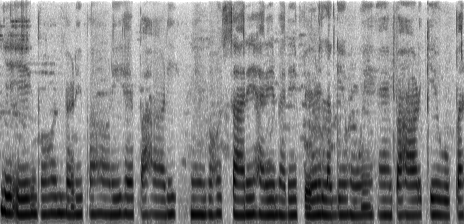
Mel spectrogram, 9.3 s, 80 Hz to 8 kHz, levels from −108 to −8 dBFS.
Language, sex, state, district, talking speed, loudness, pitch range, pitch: Hindi, female, Uttar Pradesh, Hamirpur, 130 wpm, -16 LUFS, 200-210 Hz, 205 Hz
